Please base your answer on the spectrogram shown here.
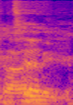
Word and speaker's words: Cali: Cali. Very like a hard C, like K. They're pronounced the vowels like Cali.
